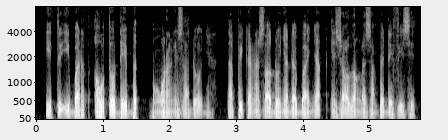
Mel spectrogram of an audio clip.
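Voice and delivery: ordinary talk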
